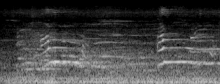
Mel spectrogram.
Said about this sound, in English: So what we are hearing right now is the dull roar of beagles in our care and rehabilitation center, and lots of puppies barking and playing and finally out of their transport crates and kind of getting settled in, running around and playing.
